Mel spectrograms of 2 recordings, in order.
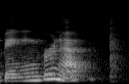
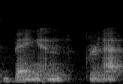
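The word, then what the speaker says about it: Bangin' Brunette: so I am taking banging brunette I probably said it wrong I said it like an old lady it's bangin brunette not banging okay so once I've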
